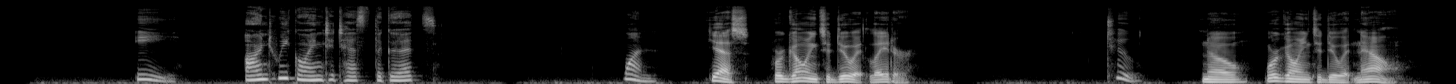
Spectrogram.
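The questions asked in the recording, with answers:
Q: Aren't we going to test the goods?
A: 1: Yes, we're going to do it later.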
